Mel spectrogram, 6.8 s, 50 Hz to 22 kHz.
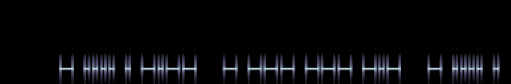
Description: Morse code, heard as a keyed tone, about 22 wpm, 700 Hz. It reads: THEY TOOK THE
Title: Sentences from Top 1200 Words 22wpm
